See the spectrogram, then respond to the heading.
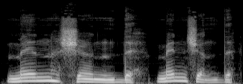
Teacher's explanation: en la palabra mentioned la t se pronuncia como sh mentioned la o se pronuncia muy muy suave y la e de casi al final no se pronuncia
